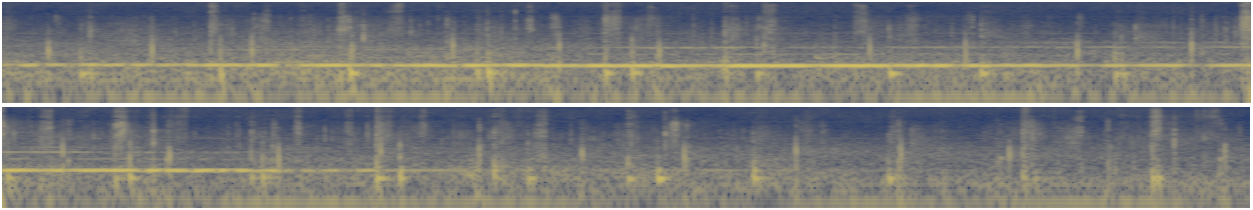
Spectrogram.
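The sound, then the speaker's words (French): Footsteps walk behind someone: many regular, fairly loud steps in a steady rhythm. A sustained tone holds through the first half and then fades, leaving the footfalls slightly softer and more uneven toward the end. “Elle entend des pas derrière elle. Elle continue à marcher. On continue à marcher derrière elle. Ça la gêne d'entendre des pas derrière elle.”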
